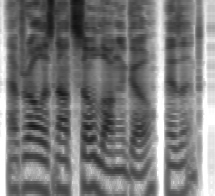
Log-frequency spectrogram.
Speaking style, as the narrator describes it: she laughed

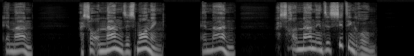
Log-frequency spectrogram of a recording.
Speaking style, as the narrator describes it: Choking, quite out of breath, Césarine stuttered

